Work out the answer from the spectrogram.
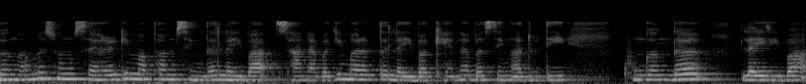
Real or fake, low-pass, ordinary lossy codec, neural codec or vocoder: real; none; none; none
